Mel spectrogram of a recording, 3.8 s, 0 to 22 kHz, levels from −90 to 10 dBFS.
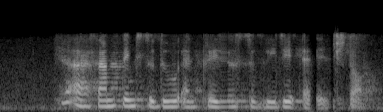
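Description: Speech carried over an Opus call path whose 6 kHz audio bandwidth fits a low-bitrate setting, with several transport faults. Echo with no canceller runs throughout: a thinner copy about 14 dB below the talker trails each phrase by roughly a tenth of a second, picked up from the far end's loudspeaker. A burst of packet loss from 2.21 to 2.29 s is concealed by stretching the last sound for about 57 ms before the audio jumps ahead, skipping roughly 60 ms. Lost packets rebuilt from error correction at 2.27 to 2.29 s and 2.35 to 2.37 s play without gaps but sound rougher and noisier for 20 ms each. Repeated packet loss from 2.73 to 3.38 s opens four holes, the longest 72 ms, patched over about a fifth of that span, with some frames also rebuilt, giving choppy speech.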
